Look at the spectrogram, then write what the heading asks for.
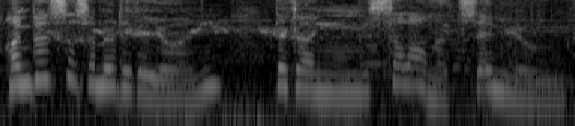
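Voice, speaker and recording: A woman's voice: a little high, sing-song, unhurried. A woman with a Cebuano accent hosting and announcing a radio drama in scripted narration. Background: music.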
